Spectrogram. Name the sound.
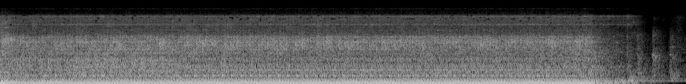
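Mahindra eMax 20s tractor engine starting and idling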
